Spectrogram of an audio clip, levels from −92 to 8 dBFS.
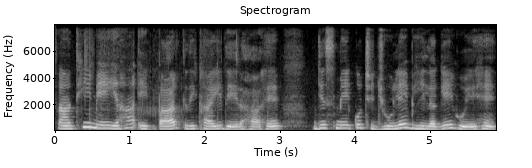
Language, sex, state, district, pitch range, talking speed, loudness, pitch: Hindi, female, Himachal Pradesh, Shimla, 195-240 Hz, 165 wpm, -16 LUFS, 215 Hz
